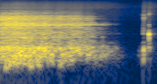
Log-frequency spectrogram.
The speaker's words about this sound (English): And one more time, inhaling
